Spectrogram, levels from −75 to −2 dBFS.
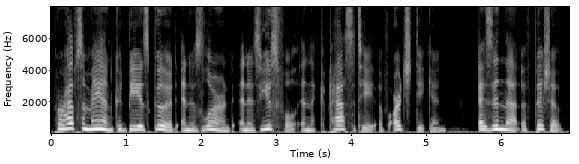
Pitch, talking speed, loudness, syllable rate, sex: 225 Hz, 200 wpm, -17 LUFS, 5.3 syllables/s, female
